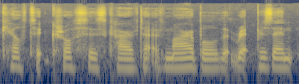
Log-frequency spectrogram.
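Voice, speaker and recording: Unhurried Scottish woman musing outdoors. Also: a bass voice, completely flat delivery, a little mellow, slightly rough. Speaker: adventurer presenting a journey. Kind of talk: reflective travel narration. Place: outdoors by a river.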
